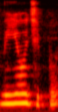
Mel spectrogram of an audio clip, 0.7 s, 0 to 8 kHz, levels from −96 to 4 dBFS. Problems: low volume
